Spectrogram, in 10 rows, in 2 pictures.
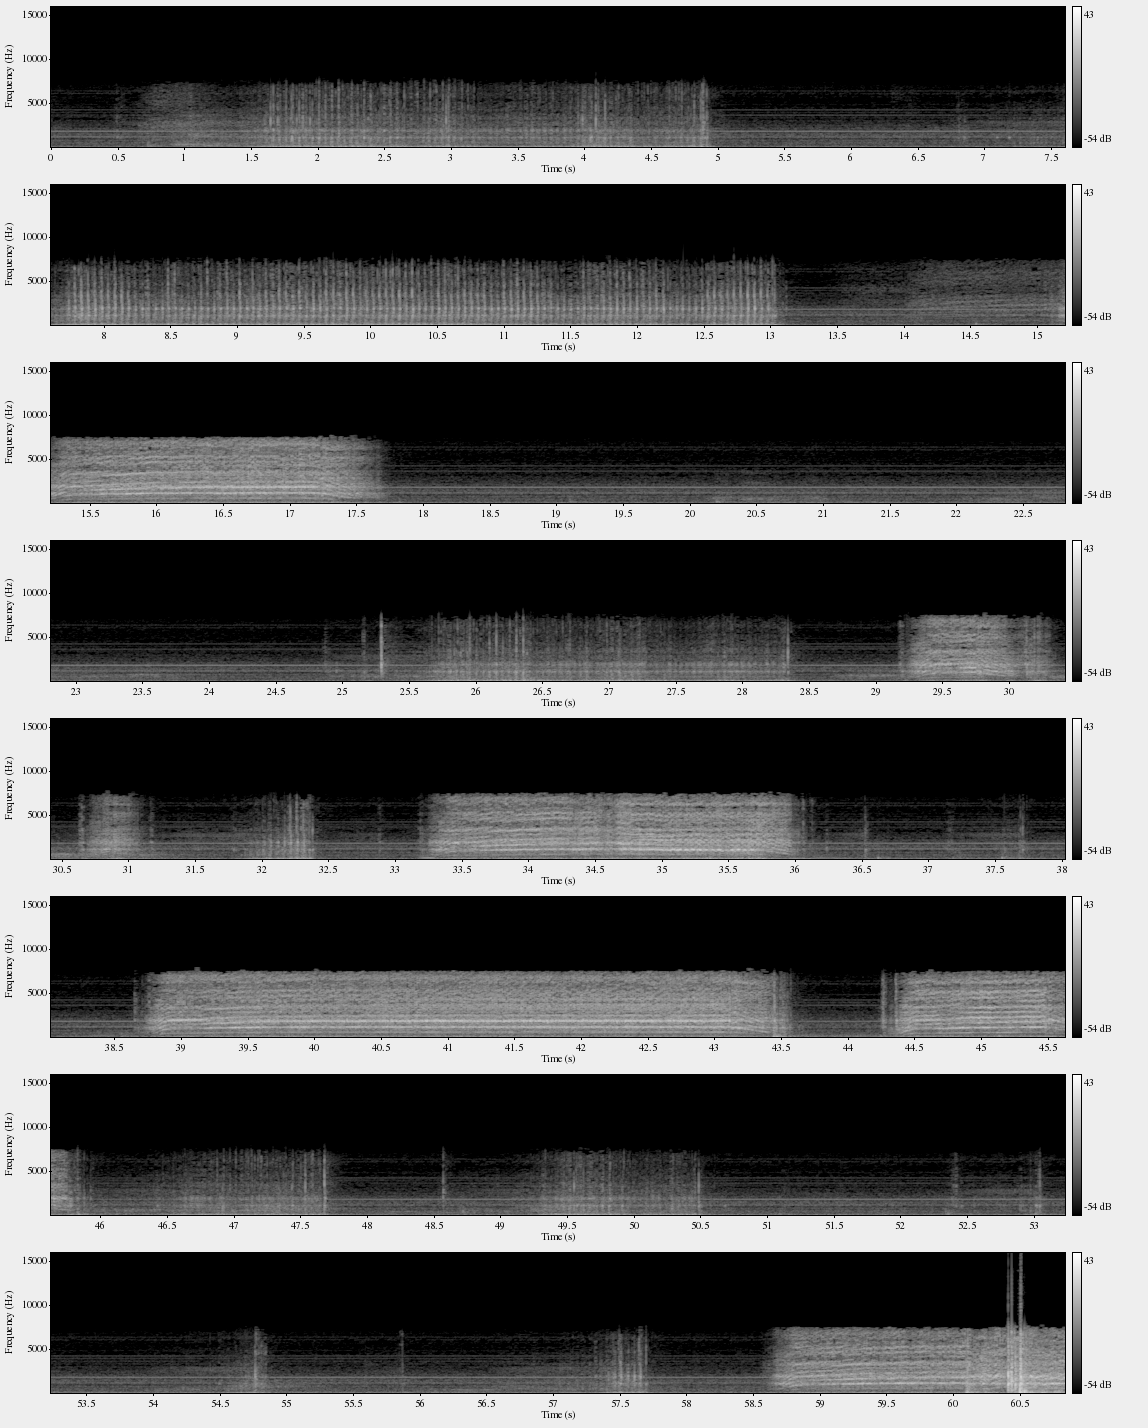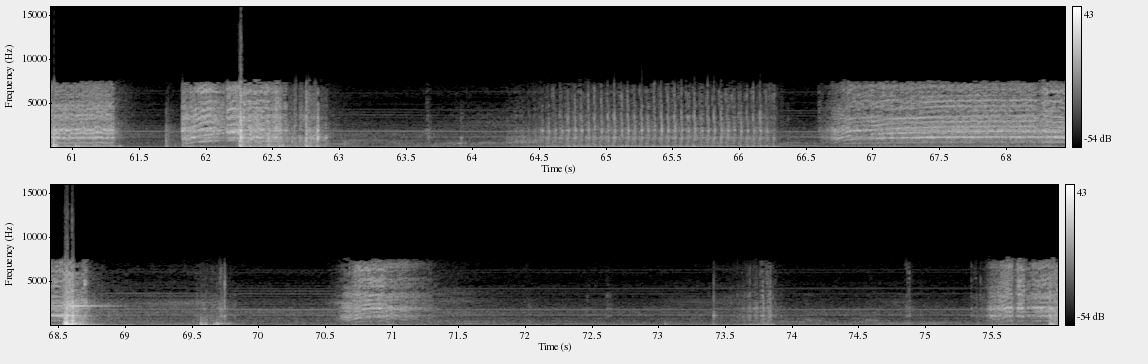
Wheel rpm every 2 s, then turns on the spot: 10, 20, 10, 0, 20, 20, 10, 50, 90, 0, 0, 0, 10, 20, 30, 10, 40, 130, 10, 90, 160, 100, 80, 10, 10, 0, 0, 0, 10, 110, 110, 50, 10, 100, 40, 10, 0, 40.
0-6 8-14 26-28 30-32 44-50 64-66 68-70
